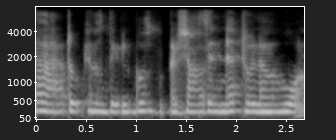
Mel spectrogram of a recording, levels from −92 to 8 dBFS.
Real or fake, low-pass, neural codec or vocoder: fake; 7.2 kHz; codec, 16 kHz, 1 kbps, FreqCodec, larger model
